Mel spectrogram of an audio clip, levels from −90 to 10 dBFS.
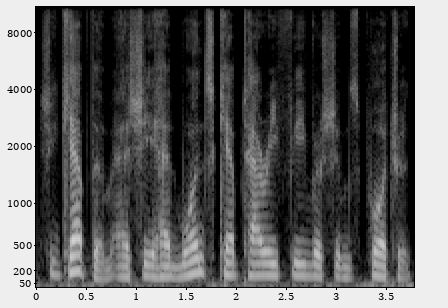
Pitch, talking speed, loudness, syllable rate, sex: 135 Hz, 175 wpm, -20 LUFS, 4.1 syllables/s, male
